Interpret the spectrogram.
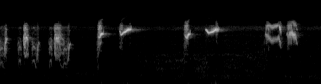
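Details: Wild long-tailed shrike singing short scratchy doubled notes and clear upslurred whistles, irregularly spaced, with a faint continuous high tone in the background.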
